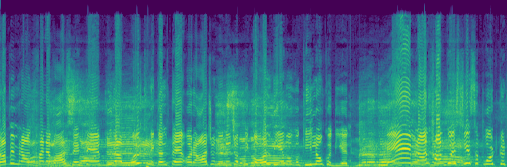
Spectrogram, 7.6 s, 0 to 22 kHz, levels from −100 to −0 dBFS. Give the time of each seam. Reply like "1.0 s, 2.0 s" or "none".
5.2 s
